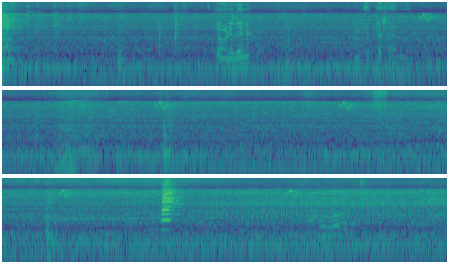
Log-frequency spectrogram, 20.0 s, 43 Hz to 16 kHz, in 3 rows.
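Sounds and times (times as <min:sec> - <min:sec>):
heavy diesel engine running: 0:00.0 - 0:20.0
vehicle horn toot: 0:15.7 - 0:16.2.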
